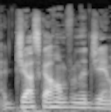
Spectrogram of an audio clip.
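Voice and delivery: normal talking voice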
